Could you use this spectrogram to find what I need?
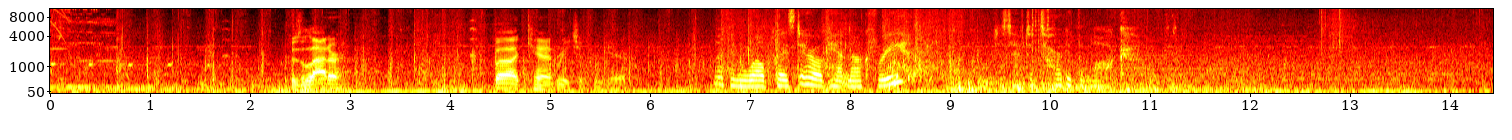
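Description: Footsteps run over grass and undergrowth.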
